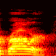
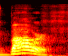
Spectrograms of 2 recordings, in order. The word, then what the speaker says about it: Bauer: oh trevor freaking trevor brower i can't even say his name right it's bauer i cannot stand him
